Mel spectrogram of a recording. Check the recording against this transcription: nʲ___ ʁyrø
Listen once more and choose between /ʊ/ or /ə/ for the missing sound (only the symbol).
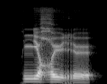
ʊ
